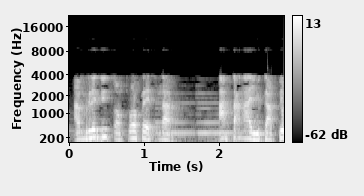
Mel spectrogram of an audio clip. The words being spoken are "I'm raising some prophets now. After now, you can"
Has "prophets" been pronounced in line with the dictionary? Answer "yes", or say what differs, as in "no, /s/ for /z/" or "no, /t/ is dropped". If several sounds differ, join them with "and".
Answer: yes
